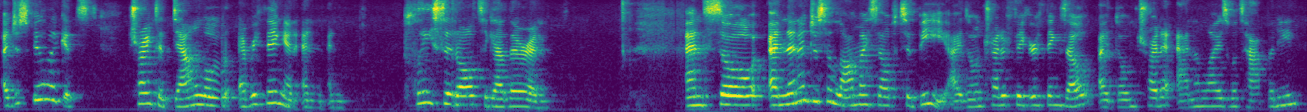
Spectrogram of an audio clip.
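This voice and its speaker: A woman guest on a live video call, explaining calmly and often checking in with "right?". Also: mid-range voice. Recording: echoey room with faint noise.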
